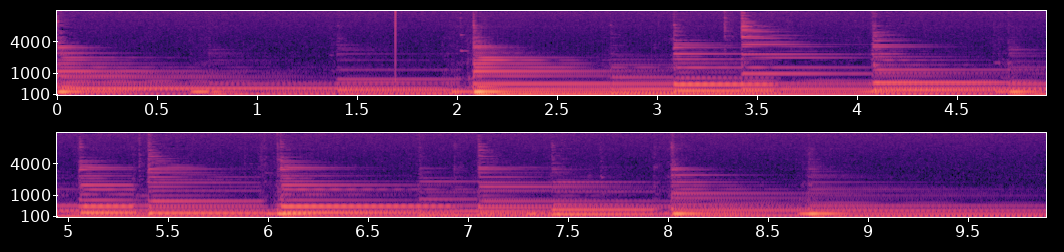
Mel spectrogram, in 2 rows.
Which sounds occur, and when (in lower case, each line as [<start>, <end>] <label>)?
[0.00, 9.85] music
